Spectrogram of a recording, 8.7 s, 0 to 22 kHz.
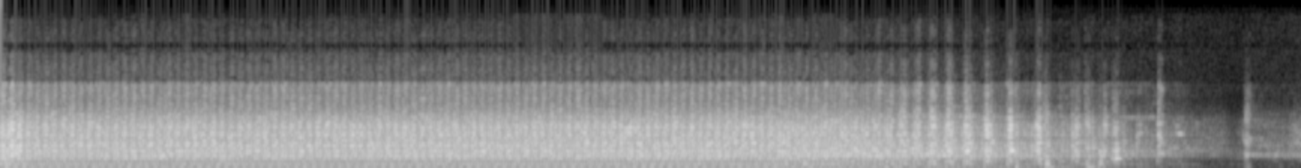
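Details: Snapper 28" riding mower, 12.5 hp Briggs & Stratton single-cylinder, hard-starting: runs at steady even beat several seconds then winds down cleanly at shutoff, no misses. Owner tracing shorted wire causing shutoff; not key switch, seat switch disconnected, possibly defective.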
